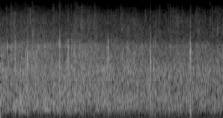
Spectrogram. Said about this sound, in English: And I want you to show your love and support and encouragement of her decision to unite with this family of faith by letting it be known by saying amen. Amen and applause.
